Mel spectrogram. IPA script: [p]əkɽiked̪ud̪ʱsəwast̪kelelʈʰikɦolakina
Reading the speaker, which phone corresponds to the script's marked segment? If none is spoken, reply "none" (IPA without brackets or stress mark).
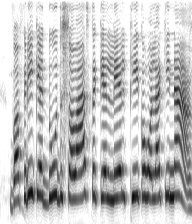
b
